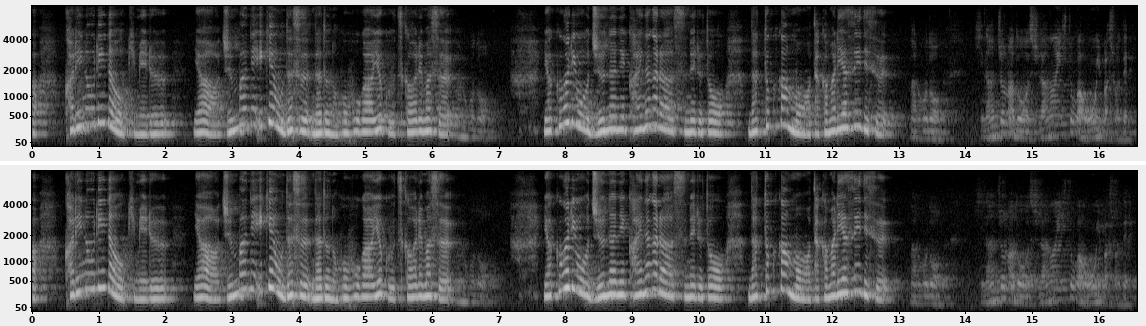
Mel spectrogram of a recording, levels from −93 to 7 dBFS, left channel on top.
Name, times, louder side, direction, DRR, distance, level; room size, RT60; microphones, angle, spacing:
voice 1, 0.0-2.0 2.4-6.3 7.2-12.8, right 1 dB, 25° right, 7 dB, 1.7 m, -28 dB
voice 2, 6.3-6.9 13.2-16.4, left 1 dB, 30° left, -1 dB, 5.3 m, -46 dB
27.5 x 13.0 x 7.5 m, 0.81 s
head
